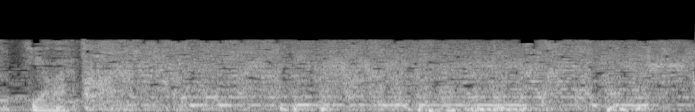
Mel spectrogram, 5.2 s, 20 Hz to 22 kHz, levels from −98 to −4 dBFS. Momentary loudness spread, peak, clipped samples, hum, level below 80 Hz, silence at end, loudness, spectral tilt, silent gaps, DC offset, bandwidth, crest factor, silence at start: 4 LU; -10 dBFS; under 0.1%; none; -40 dBFS; 0 s; -24 LUFS; -7.5 dB/octave; none; under 0.1%; 5.4 kHz; 14 dB; 0 s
